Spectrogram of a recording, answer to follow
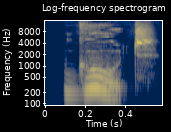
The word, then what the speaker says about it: gut: écrit g u t le U allemand se prononce toujours ou encore une fois c'est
